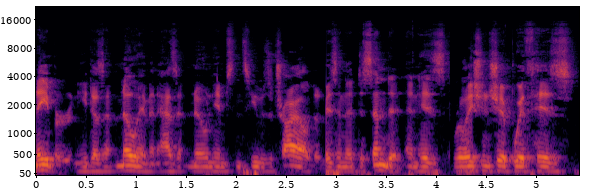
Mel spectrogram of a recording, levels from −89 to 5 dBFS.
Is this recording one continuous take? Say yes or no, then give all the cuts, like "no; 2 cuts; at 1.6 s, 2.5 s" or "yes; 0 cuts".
no; 2 cuts; at 2.9 s, 4.1 s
